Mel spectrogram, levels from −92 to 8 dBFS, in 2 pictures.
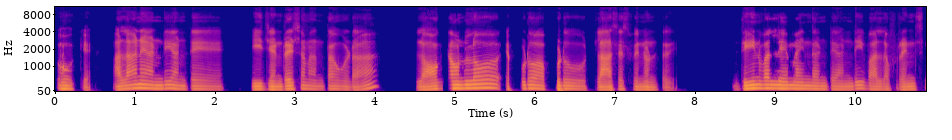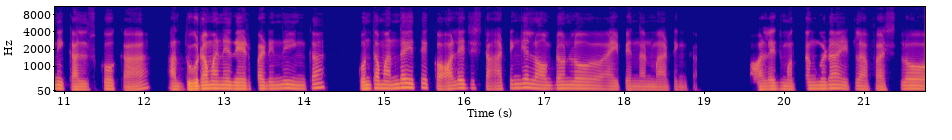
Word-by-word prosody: Okay. 110 -5 -3 0.4
అలానే 135 +6 +5
అండి 130 +1 +2
అంటే 115 -1 -3 0.7
ఈ - - +4
జనరేషన్ 115 +4 +2
అంతా 110 +1 -5
కూడా 100 -1 -4 0.8
లాక్ 115 +4 +3
డౌన్‌లో 140 +2 +6 0.4
ఎప్పుడో 130 +1 -1
అప్పుడు 120 +1 0 0.3
క్లాసెస్ 100 +2 +1
విని 105 -1 0
ఉంటుంది. 85 -6 -9 0.9
దీనివల్లేమైందంటే 130 -4 +4
అండి 110 +5 -2
వాళ్ళ 105 -1 -1
ఫ్రెండ్స్‌ని 110 +6 -1
కలుసుకోక 105 +3 -3 0.6
ఆ - - +1 0.2
దూరం 125 +4 +6
అనేది 135 -2 +2
ఏర్పడింది, 125 +3 -1
ఇంకా 140 +5 -3 0.5
కొంతమంది 140 +3 +2
అయితే 165 +1 0 0.2
కాలేజ్ 140 +6 0
స్టార్టింగే 125 +7 -4
లాక్ 130 -2 -2
డౌన్‌లో 135 -1 0 0.3
అయిపోయిందనమాట. 105 -2 -6
ఇంకా 95 - -19 0.7
కాలేజ్ 110 +4 -2
మొత్తం 125 +4 -6
గూడా 130 +2 +1 0.2
ఇట్లా 115 -1 -5 0.2
ఫస్ట్‌లో 115 +4 -3
120 Hz, 105 wpm, -24 LUFS, 105-135 Hz, 0.9 s, డౌన్‌లో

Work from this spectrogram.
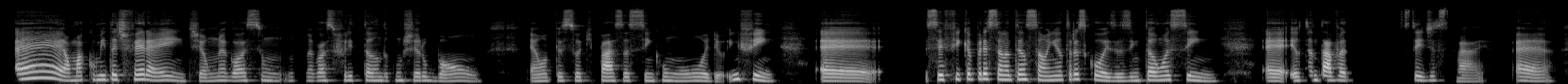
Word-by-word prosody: É! 280 +5 +6
É 190 - +4
uma 190 +1 +1
comida 215 +2 0
diferente, 190 -8 +1
é 165 - -2
um 165 - -8
negócio 180 +1 -3
um 175 - -6
um - - -16
negócio 180 +1 -5
fritando 185 -2 -3
com 185 - -9
um - - -2
cheiro 180 0 -3
bom, 160 -2 -4 0.5
é 155 - -3
uma 165 +1 -3
pessoa 180 0 -4
que 180 0 -19
passa, 175 -1 +2
assim, 170 0 -5
com 180 +1 -5
o 165 -1 -4
olho, 165 -2 -2
enfim, 215 -8 0 0.4
eh, 160 - +3 0.4
você 220 - +3
fica 240 +2 0
prestando 245 -2 +4
atenção 235 -2 +2
em 195 +1 0
outras 225 +4 0
coisas. 170 -5 0
Então, 195 +2 +2
assim, 195 -7 -2 0.5
eh, 165 0 +4
eu 175 - +1
tentava 195 -1 +4 0.5
se 195 - -3
distrai. 170 -7 -7 0.3
É. 160 -4 0
180 Hz, 160 wpm, -24 LUFS, 170-210 Hz, 0.5 s, É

